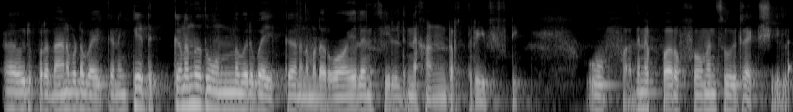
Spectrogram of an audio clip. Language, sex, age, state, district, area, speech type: Malayalam, male, 45-60, Kerala, Wayanad, rural, spontaneous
